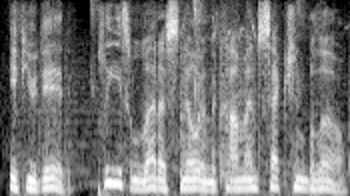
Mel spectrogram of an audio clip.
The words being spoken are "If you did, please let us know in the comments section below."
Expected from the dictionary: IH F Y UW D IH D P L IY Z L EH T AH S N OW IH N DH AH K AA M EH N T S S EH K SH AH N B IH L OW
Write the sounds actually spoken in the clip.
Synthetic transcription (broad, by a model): IH F Y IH D IH D P L IY Z L EH T AH S N OW IH N DH AH K AA M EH N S S EH K SH AH N B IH L OW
